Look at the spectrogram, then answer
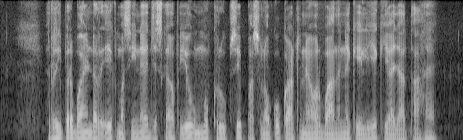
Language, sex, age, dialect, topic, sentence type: Hindi, male, 25-30, Kanauji Braj Bhasha, agriculture, statement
